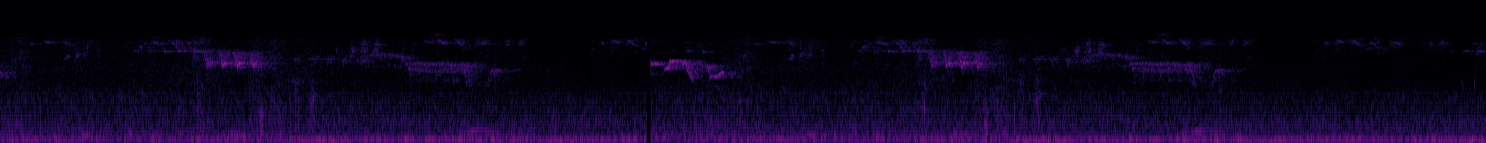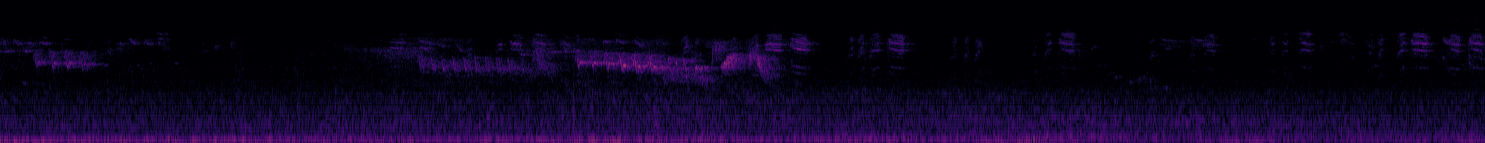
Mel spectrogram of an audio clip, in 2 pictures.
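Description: Birds calling: short chirping phrases repeated every couple of seconds, with a denser run of chirps about twenty seconds in, over a steady low hum.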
